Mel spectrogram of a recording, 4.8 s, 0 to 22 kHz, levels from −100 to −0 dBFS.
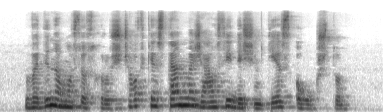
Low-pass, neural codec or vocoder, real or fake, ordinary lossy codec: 14.4 kHz; vocoder, 44.1 kHz, 128 mel bands every 512 samples, BigVGAN v2; fake; AAC, 64 kbps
